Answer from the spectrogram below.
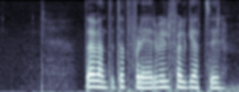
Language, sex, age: Norwegian, female, 19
